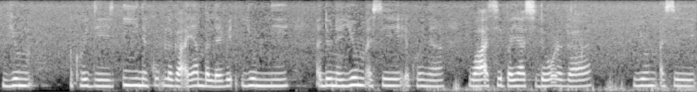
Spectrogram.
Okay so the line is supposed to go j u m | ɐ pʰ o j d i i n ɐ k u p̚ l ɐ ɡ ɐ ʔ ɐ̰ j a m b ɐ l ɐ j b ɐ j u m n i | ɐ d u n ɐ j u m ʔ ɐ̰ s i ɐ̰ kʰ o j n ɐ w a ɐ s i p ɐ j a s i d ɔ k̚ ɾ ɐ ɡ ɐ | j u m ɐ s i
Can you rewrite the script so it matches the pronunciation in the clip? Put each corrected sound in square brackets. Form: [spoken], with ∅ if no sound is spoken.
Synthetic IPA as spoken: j u m | ɐ [kʰ] o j d i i n ɐ k u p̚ l ɐ ɡ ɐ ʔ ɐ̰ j a m b ɐ l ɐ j b ɐ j u m n i | ɐ d u n ɐ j u m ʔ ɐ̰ s i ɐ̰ kʰ o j n ɐ w a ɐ s i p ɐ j a s i d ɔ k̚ ɾ ɐ ɡ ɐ | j u m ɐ s i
